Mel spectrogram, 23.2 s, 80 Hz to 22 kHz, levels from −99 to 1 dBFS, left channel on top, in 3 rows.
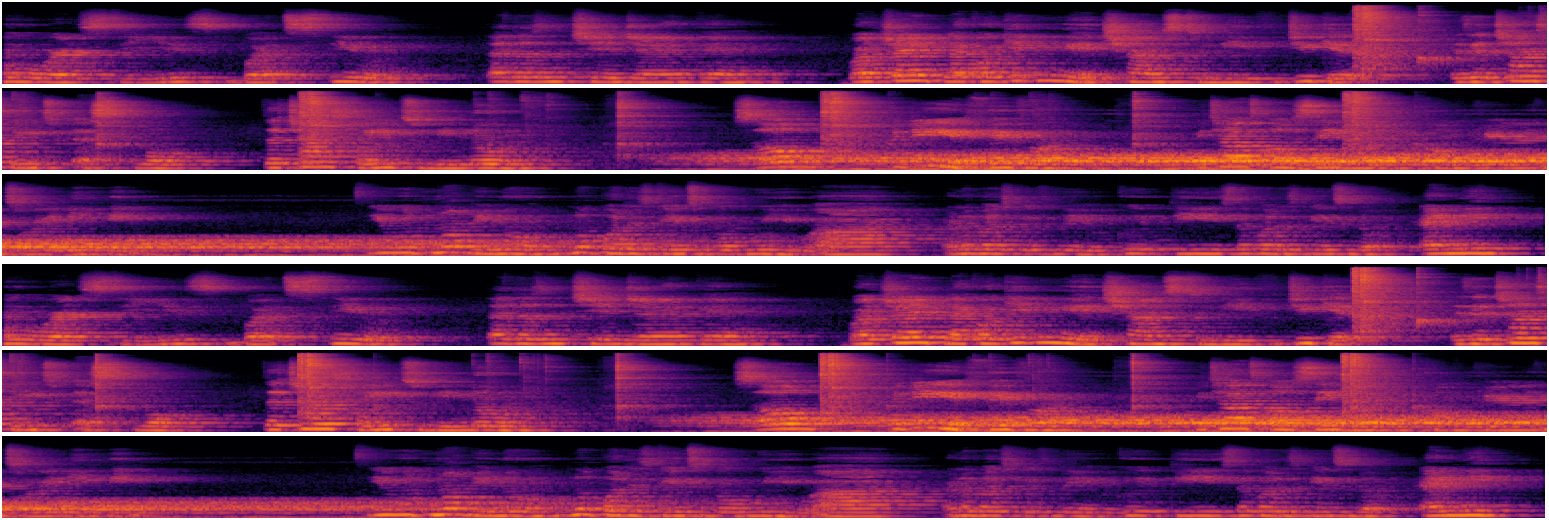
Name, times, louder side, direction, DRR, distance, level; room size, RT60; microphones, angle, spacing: voice 1, 0.0-1.9 2.4-3.7 4.2-6.8 7.2-8.6 9.0-10.4 11.4-11.8 12.1-13.1 13.7-16.1 17.2-19.9 20.1-23.0, right 2 dB, 5° right, -13 dB, 1.0 m, -35 dB
sound 1, 6.7-7.1 7.6-8.2 9.2-9.6 10.1-10.5 10.7-10.9 11.8-12.2 12.5-13.5 14.4-14.8, right 3 dB, 60° right, 0.6 m, -32 dB
sound 2, 11.1-19.1, left 3 dB, 40° left, 0.3 m, -34 dB
2.6 x 2.1 x 2.6 m, 0.94 s
head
